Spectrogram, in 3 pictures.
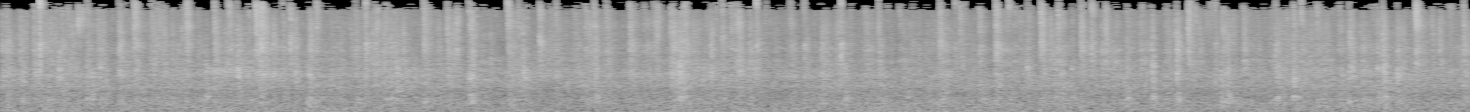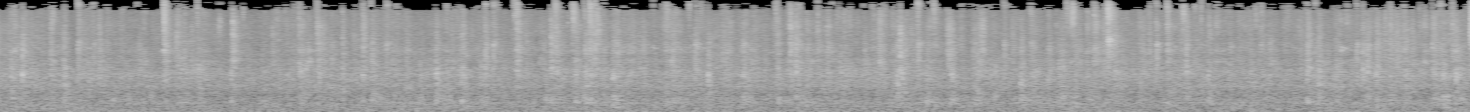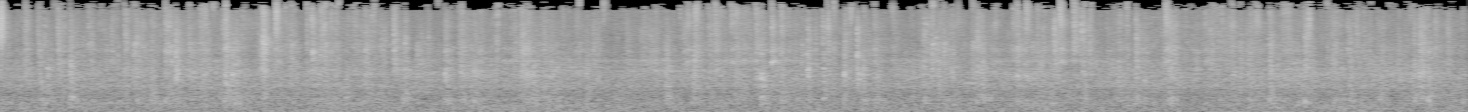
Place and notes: Seraing, Belgique - Rain and crows
In the abandoned coke plant, waiting in the tar and benzol section, while rain is falling. A lot of crows are calling and shouting. These birds love abandoned factories as it's very quiet, there's nobody.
